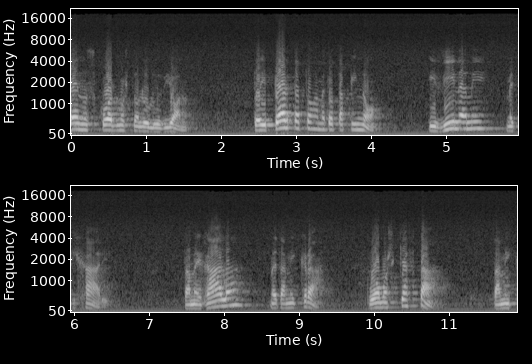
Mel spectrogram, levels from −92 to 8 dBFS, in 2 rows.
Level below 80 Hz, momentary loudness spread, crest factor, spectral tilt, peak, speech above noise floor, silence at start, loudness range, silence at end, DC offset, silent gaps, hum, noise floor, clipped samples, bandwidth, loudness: -54 dBFS; 12 LU; 18 dB; -7 dB/octave; -4 dBFS; 27 dB; 0 s; 5 LU; 0 s; 0.4%; none; none; -49 dBFS; under 0.1%; 19 kHz; -23 LUFS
